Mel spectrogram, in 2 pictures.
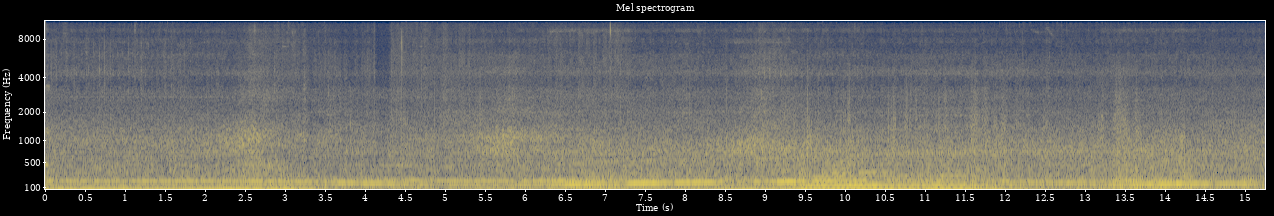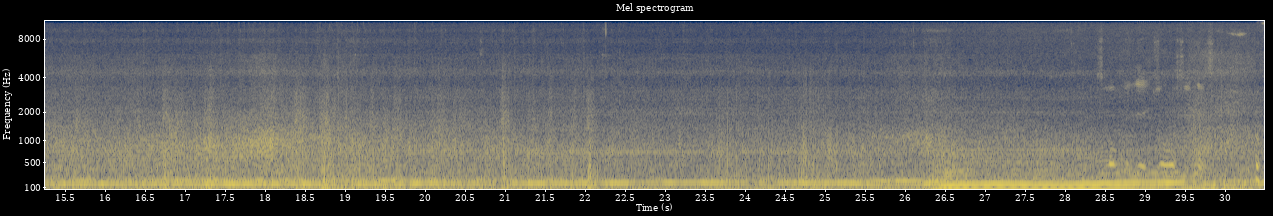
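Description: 1953 MG TD Mark II's four-cylinder engine pulling the car along the road, heard from the open cockpit together with exhaust and road noise. The engine note steps in pitch several times as the car goes through the gears, and grows louder and deeper near the end; it runs smoothly, with no misses.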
